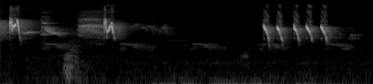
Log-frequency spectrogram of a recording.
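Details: Loud bar-winged prinia song with harsh, buzzy notes at the start, a quiet gap with low knocking sounds, then a quick burst of five sharp, evenly spaced chips.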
